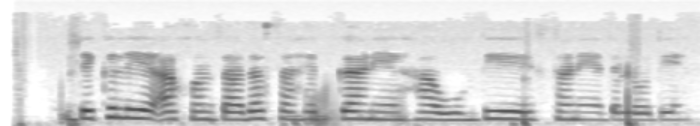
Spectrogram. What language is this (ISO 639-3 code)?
pus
